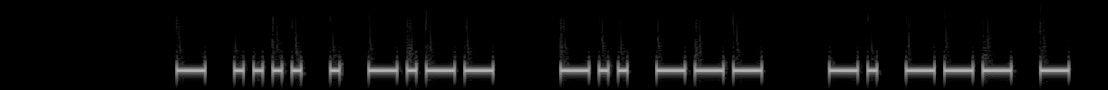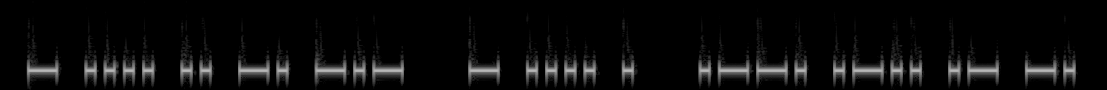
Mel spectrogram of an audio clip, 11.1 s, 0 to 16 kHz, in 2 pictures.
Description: Morse code, heard as a keyed tone, about 25 wpm, 700 Hz. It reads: THEY DO NOT THINK THE PLAN
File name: practice / 25wpm / Sentences with 4-Word Phrases - 25wpm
